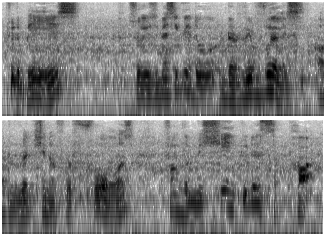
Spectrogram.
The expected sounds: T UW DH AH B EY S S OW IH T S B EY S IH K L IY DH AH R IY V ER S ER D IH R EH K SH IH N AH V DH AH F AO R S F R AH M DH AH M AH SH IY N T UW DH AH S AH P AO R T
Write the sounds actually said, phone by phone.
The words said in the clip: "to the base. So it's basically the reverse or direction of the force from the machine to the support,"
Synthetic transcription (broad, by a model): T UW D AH B EY S S OW IH T S B EY S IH K L IY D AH R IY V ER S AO D IH R EH K SH IH N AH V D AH F AO S F R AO M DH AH M AH SH IY N T UW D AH S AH P AO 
